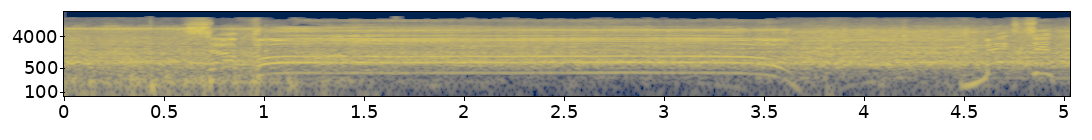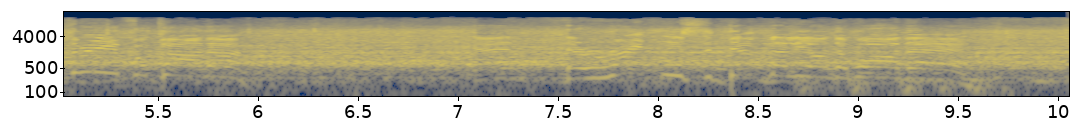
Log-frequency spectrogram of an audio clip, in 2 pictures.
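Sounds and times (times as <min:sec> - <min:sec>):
crowd noise: 0:00.0 - 0:10.0
man shouting goal: 0:00.6 - 0:03.8.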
